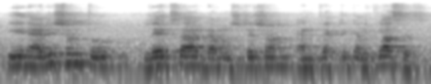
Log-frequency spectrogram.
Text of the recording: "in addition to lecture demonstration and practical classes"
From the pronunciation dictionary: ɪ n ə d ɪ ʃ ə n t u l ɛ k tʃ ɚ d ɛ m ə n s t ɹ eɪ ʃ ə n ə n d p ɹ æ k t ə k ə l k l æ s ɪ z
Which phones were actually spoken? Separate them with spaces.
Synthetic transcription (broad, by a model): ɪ n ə d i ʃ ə n t u l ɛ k s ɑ d ɛ m ə n s t ɹ eɪ ʃ ə n ə n d p ɹ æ k t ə k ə l k l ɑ s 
